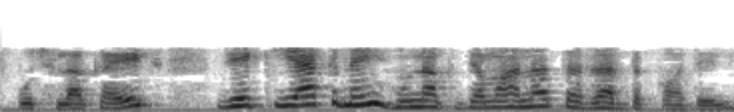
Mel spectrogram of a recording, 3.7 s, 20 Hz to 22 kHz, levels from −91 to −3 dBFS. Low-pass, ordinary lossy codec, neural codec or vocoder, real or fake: 3.6 kHz; MP3, 32 kbps; none; real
